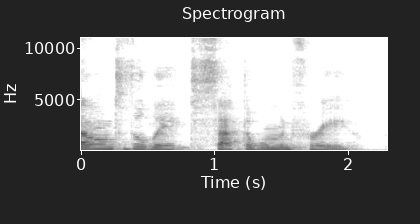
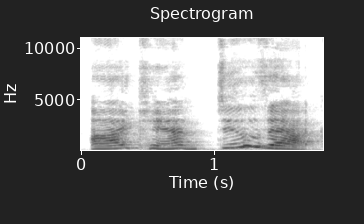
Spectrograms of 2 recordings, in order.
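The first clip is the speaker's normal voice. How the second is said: high, loud, slow protest; crying out; 6 semitones higher, 7 dB louder, slower than usual. A narrator's reading. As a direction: cry out in refusal. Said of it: "cried the king".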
